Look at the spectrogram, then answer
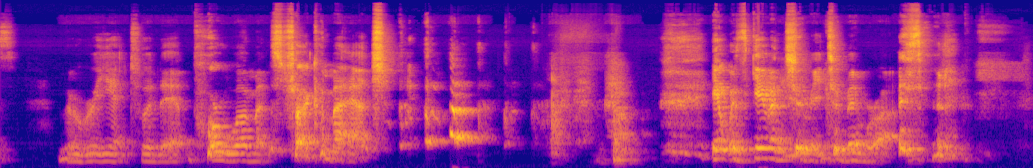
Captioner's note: laughs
